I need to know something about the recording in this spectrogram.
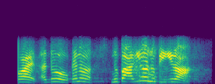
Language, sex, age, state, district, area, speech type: Manipuri, female, 18-30, Manipur, Kakching, rural, conversation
